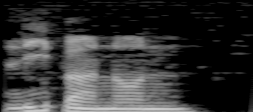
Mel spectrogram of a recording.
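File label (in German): "libanon", German; pronunciation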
